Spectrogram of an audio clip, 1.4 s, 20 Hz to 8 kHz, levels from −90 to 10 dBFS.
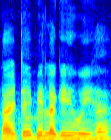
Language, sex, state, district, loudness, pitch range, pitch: Hindi, male, Arunachal Pradesh, Lower Dibang Valley, -17 LUFS, 145-170 Hz, 155 Hz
